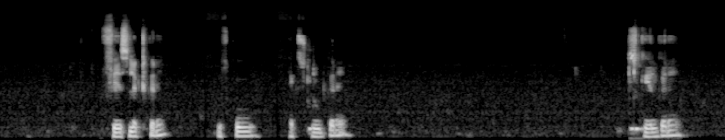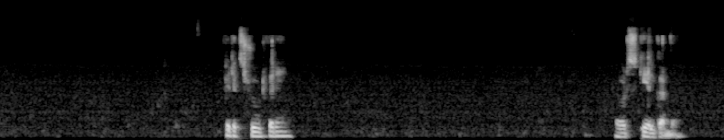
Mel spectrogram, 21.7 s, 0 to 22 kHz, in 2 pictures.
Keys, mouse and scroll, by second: 4.8 e, 7.9 click, 8.0 typing, 9.4 typing, 13.2 click, 14.2 typing, 19.3 click, 20.6 s.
